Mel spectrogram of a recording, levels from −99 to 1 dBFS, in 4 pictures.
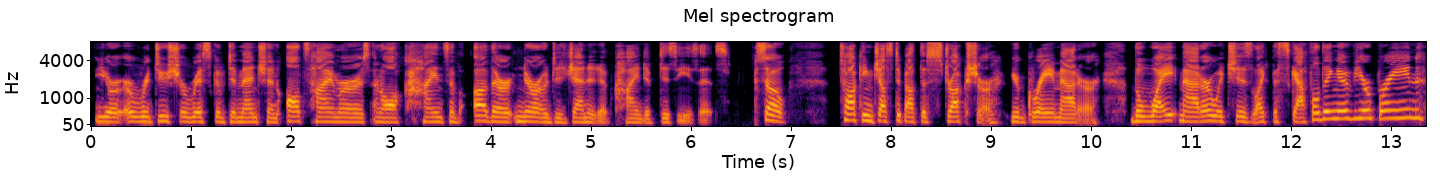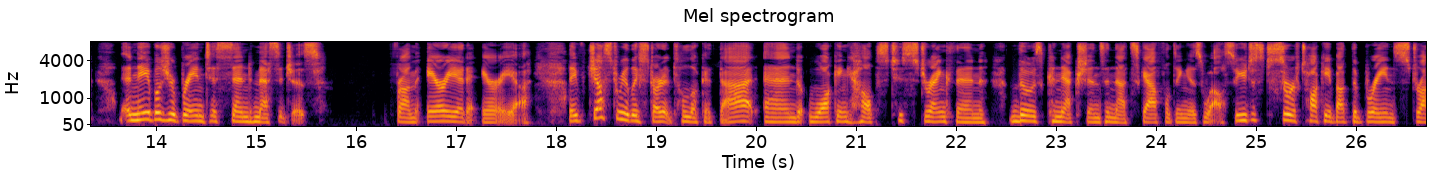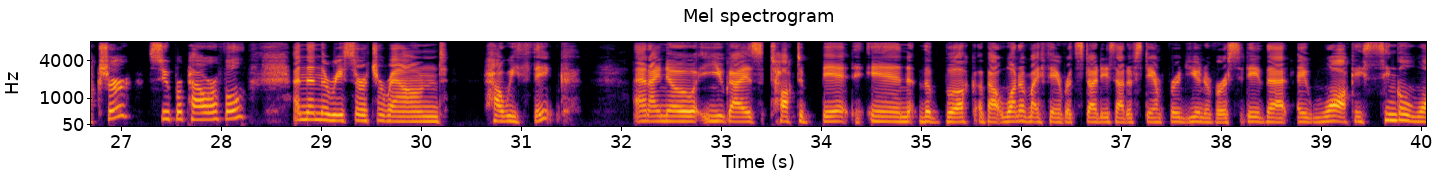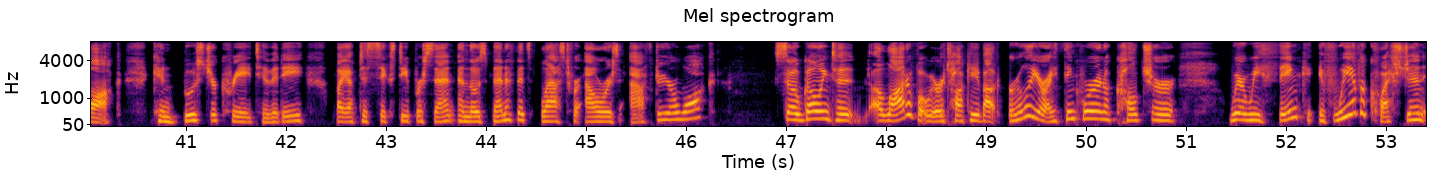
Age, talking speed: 40-59, 175 wpm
